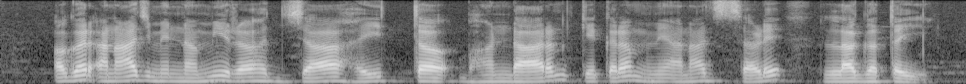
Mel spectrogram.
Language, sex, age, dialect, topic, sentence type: Magahi, male, 18-24, Central/Standard, banking, statement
